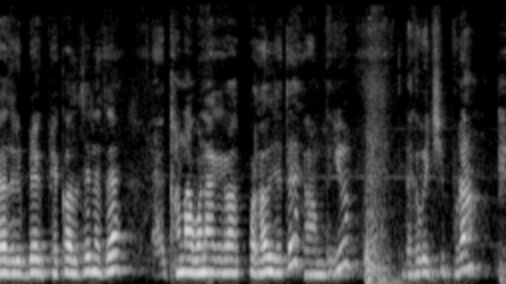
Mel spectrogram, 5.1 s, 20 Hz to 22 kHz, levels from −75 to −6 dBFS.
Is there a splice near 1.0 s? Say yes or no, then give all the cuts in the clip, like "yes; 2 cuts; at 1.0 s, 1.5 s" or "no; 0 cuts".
no; 1 cut; at 3.1 s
